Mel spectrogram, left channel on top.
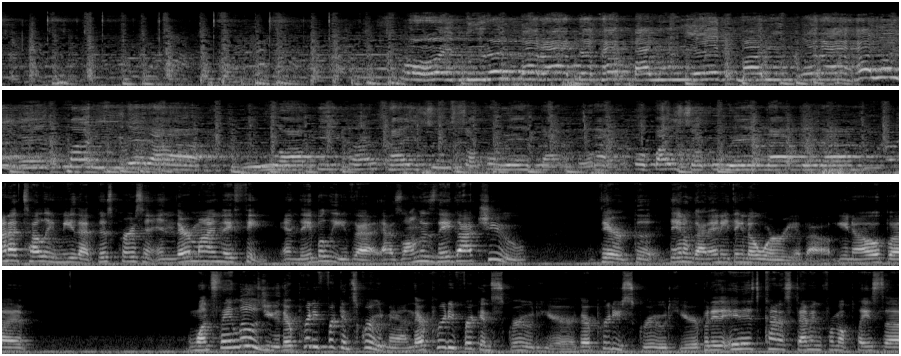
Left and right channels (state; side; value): different; both; correlation 0.00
